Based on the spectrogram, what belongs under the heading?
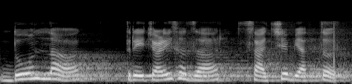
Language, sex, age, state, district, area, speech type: Goan Konkani, female, 30-45, Goa, Canacona, rural, spontaneous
